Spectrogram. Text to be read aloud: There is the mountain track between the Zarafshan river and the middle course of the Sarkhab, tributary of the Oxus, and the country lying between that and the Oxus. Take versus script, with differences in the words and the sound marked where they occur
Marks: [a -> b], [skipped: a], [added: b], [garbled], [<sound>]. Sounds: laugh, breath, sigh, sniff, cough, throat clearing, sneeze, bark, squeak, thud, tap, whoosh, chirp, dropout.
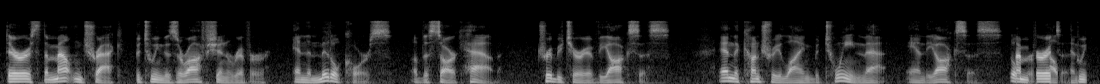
There is the mountain track between the Zarafshan river and the middle course of the Sarkhab, tributary of the Oxus, and the country lying between that and the Oxus. [garbled]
